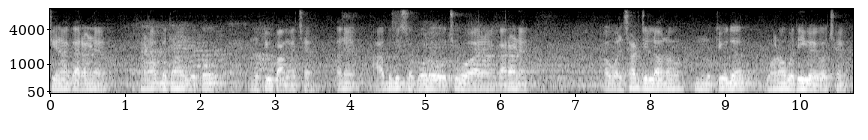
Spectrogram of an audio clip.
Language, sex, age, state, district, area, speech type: Gujarati, male, 18-30, Gujarat, Valsad, rural, spontaneous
